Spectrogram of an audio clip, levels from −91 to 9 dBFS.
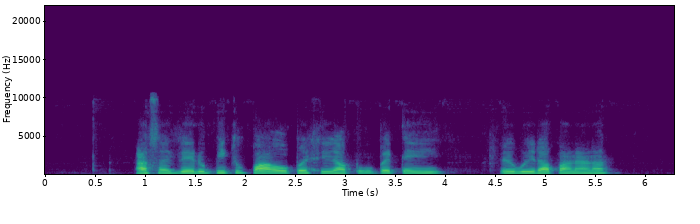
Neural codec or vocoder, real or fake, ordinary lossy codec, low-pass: codec, 44.1 kHz, 1.7 kbps, Pupu-Codec; fake; Opus, 24 kbps; 9.9 kHz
